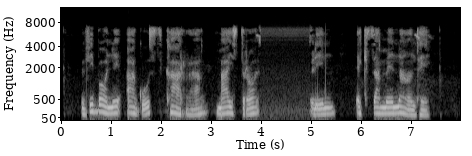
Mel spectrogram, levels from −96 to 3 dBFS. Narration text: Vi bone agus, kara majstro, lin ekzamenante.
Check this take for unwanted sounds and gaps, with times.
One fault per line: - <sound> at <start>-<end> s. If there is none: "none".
none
